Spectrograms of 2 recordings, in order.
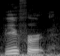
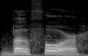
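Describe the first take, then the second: First: The first syllable sounds like the start of beautiful. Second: The first syllable sounds like plain beau. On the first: This is how the South Carolina town says it. "South Carolina is pronounced Beaufort" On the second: This is how it would be said in French. "in French uh, it'd be pronounced Beaufort"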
